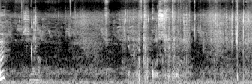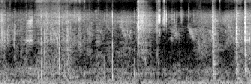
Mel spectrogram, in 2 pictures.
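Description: Scattered small metallic clicks and knocks of a wrench and hands working at the rear axle of a child's bicycle, loosening the fittings to take off the training wheels.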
